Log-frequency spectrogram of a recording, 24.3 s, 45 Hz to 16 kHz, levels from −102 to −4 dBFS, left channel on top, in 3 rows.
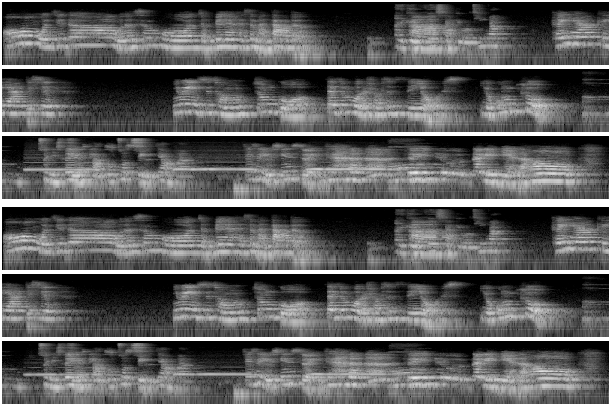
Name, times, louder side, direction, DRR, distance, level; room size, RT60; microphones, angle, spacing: voice 1, 0.0-4.1 5.4-6.0 7.3-8.8 10.4-14.1 14.5-15.4 17.0-18.1 19.4-24.1, equal, 20° right, -6 dB, 1.1 m, -30 dB
voice 2, 5.2-6.7 15.8-18.7 19.3-19.4 21.3-21.9, left 2 dB, 25° left, -3 dB, 0.8 m, -36 dB
sound 1, 16.5-17.5 18.5-19.6 20.2-21.5 22.1-22.2, left 4 dB, 70° left, 0.3 m, -35 dB
4.7 x 2.3 x 2.4 m, 0.65 s
head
